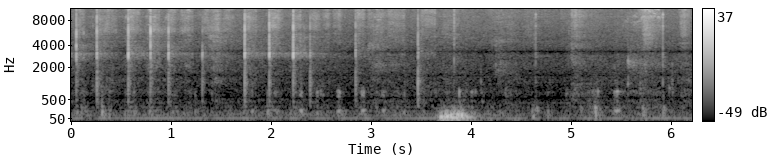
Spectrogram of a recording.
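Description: Writing on a board during a mathematics lecture: many short, scratchy strokes and taps in an irregular rhythm, fairly faint, with one louder low thump near the middle and no talk.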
